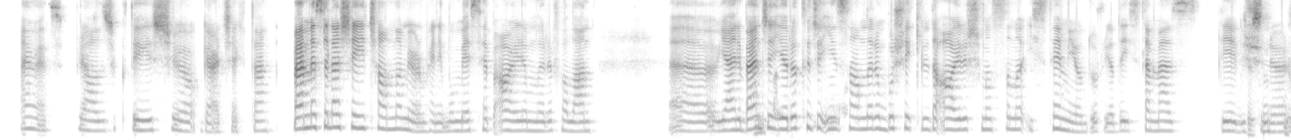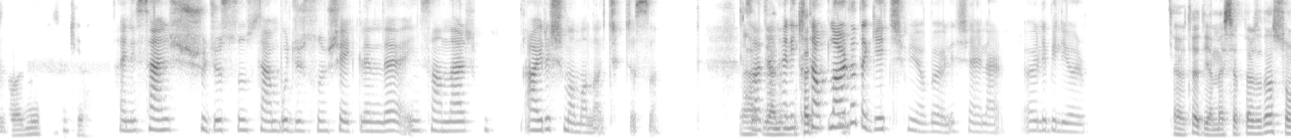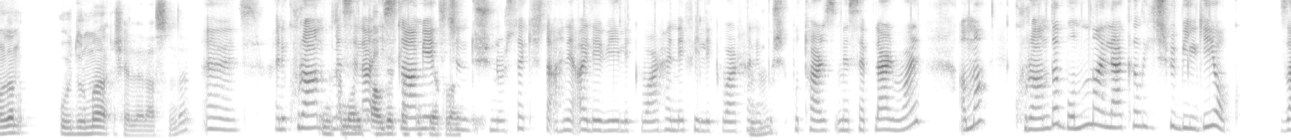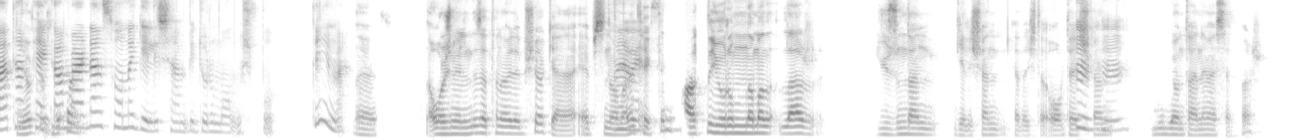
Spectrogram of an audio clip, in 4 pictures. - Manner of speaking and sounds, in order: other background noise; unintelligible speech; other noise; unintelligible speech; unintelligible speech; unintelligible speech
- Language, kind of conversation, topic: Turkish, unstructured, Hayatında öğrendiğin en ilginç bilgi neydi?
